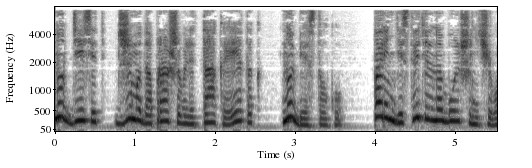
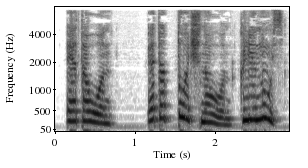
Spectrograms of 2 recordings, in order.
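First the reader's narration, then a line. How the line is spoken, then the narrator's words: Boy exclaiming. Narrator (Russian): воскликнул мальчишка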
